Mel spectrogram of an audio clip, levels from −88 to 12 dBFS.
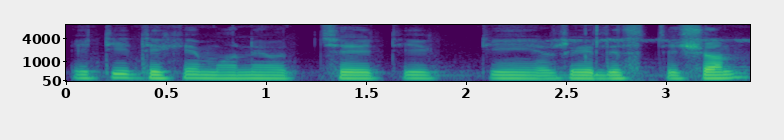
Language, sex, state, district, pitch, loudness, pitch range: Bengali, male, West Bengal, Alipurduar, 125 Hz, -22 LUFS, 125-135 Hz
